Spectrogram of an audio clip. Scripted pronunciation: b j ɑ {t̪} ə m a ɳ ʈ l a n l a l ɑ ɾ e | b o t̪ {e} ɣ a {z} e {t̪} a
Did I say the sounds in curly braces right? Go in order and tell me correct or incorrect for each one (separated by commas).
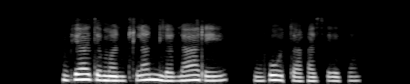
incorrect, incorrect, correct, incorrect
